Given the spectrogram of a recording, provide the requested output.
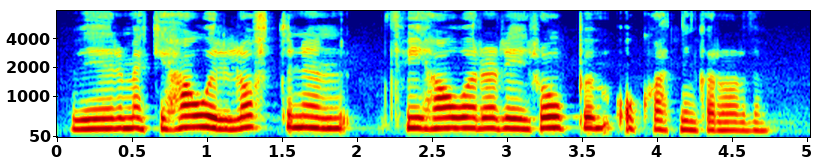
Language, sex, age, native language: Icelandic, female, 50-59, Icelandic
